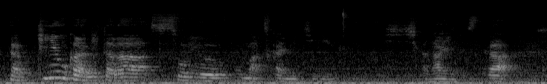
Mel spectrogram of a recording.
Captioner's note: speaking in foreign language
